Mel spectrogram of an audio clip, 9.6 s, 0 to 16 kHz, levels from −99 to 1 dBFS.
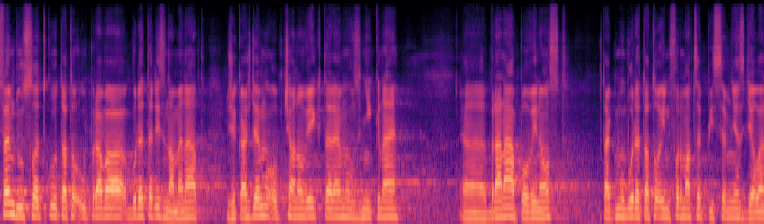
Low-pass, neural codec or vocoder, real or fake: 14.4 kHz; autoencoder, 48 kHz, 128 numbers a frame, DAC-VAE, trained on Japanese speech; fake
